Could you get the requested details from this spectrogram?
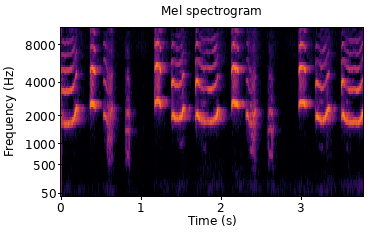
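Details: Pet cockatiel repeating loud rich whistles, about every third of a second in clusters, mixed with brief falling squeaks, in a quiet room with a faint low hum.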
